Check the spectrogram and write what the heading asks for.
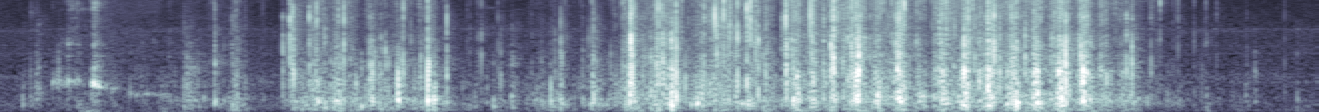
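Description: Foil-lined snack bag of Lotte Koala's March biscuits crinkling as it is handled. There is a short spell of dense crinkling about a second and a half in, then a longer, louder one from about three seconds until just before the end.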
